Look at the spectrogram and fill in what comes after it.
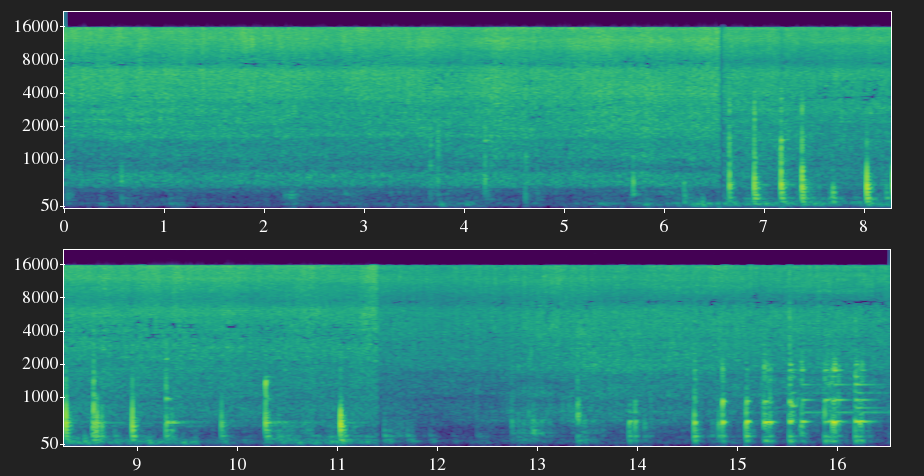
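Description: Tomatoes and chilli sizzling loudly in hot oil in a karahi, while a wooden spoon stirs and knocks against the pan. Near the end a quicker run of ringing taps comes as the spoon scrapes sliced potatoes off a steel bowl into the pan.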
